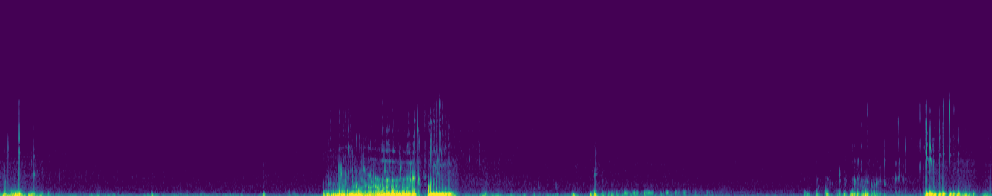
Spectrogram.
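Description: Deep, irregular gurgling rumbles from the belly with quiet gaps between them: ordinary hunger growls from an empty stomach.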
